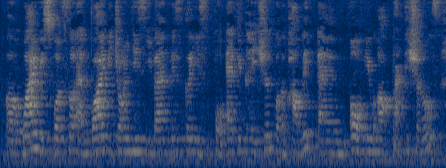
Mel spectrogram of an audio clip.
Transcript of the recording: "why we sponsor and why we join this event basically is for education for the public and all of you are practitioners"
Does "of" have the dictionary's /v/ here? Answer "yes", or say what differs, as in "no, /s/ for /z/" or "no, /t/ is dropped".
no, /f/ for /v/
